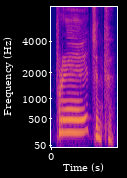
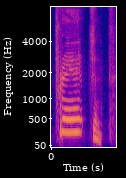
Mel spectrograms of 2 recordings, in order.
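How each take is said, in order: First: The stress is on the first syllable. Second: The stress is on the first syllable.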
